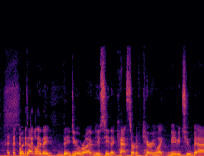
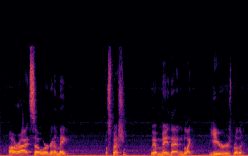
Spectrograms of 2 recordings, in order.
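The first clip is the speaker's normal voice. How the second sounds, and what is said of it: Put-on Southern American accent. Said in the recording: “I forgot to give him the southern accent, but so here we go.”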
